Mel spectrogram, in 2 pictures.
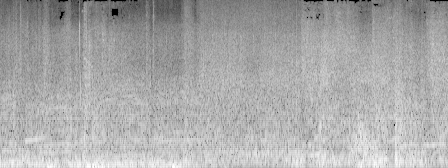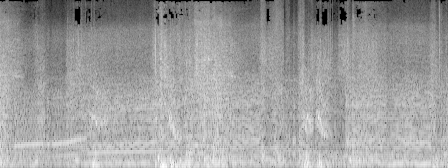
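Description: A sports car engine roars at high speed, shifting up and down in pitch.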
